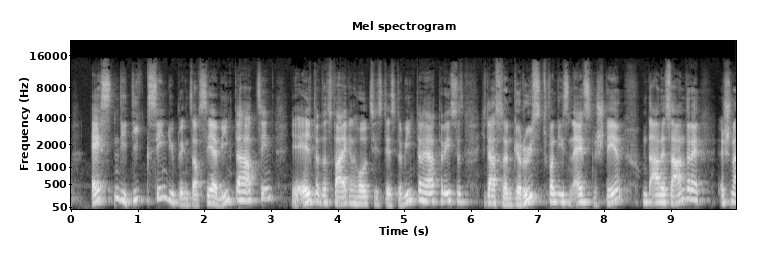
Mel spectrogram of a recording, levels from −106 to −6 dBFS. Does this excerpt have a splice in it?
yes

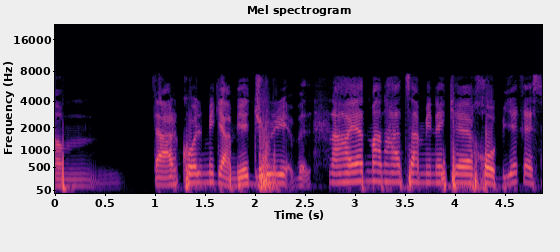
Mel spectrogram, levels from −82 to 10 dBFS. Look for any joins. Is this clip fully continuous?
no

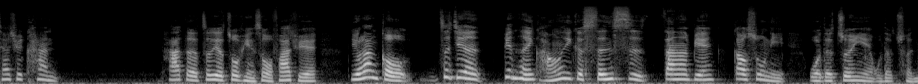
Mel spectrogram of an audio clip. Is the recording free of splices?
no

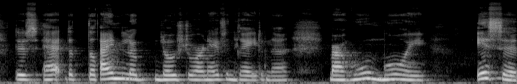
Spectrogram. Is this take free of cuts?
no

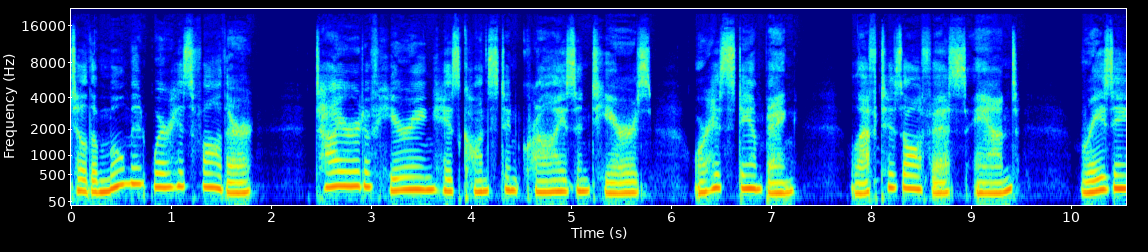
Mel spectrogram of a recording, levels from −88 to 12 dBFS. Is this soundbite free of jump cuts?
yes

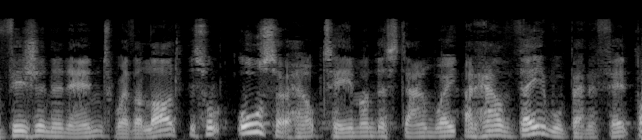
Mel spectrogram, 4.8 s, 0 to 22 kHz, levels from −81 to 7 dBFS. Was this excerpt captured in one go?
no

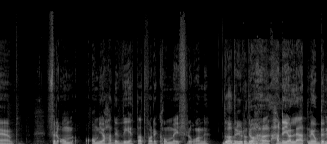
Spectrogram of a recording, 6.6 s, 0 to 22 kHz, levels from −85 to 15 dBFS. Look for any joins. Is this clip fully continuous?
yes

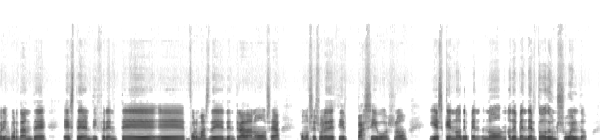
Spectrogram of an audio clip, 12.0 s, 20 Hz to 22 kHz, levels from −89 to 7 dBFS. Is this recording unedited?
yes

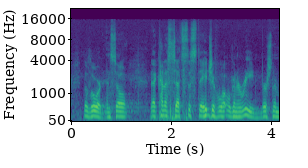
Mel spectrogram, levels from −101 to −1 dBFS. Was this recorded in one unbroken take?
yes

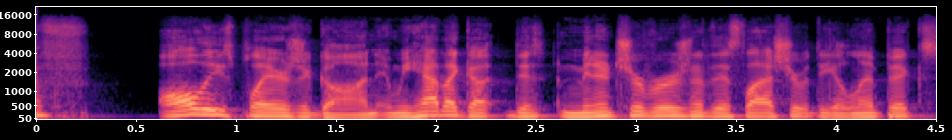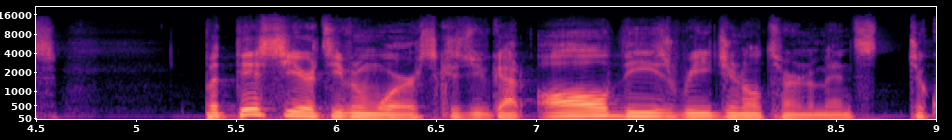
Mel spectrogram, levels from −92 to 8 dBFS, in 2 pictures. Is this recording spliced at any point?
no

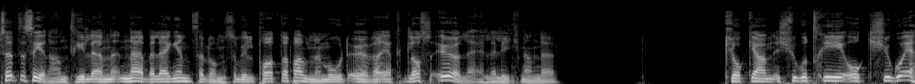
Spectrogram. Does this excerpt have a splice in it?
yes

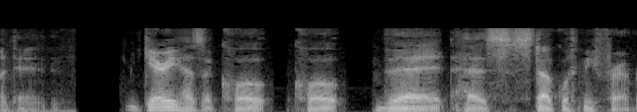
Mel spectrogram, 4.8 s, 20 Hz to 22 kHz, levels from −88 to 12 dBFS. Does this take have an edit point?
yes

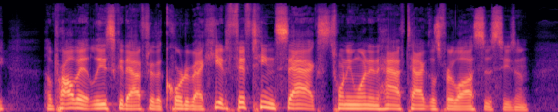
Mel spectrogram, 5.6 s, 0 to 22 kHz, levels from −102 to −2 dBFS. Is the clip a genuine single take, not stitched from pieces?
yes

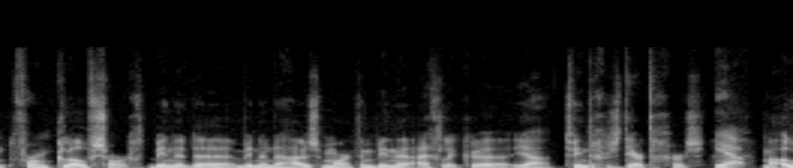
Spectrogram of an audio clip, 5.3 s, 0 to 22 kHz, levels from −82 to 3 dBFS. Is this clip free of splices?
yes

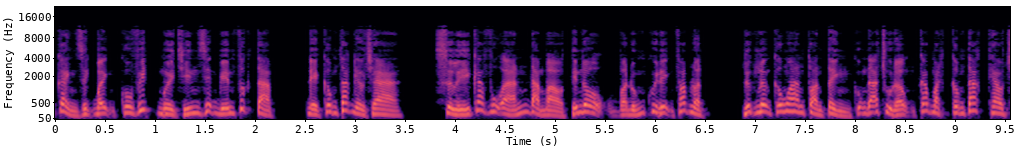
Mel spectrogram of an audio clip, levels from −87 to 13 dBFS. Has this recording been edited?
no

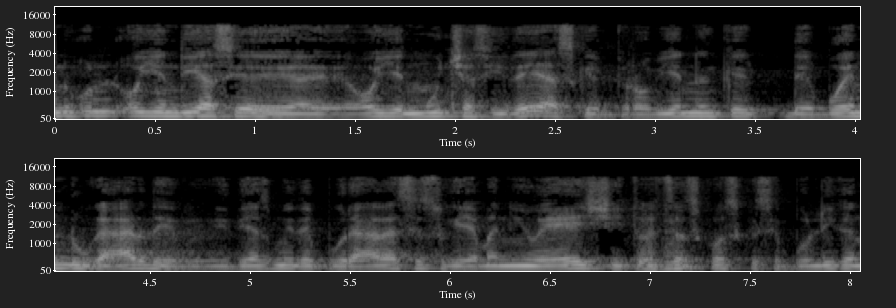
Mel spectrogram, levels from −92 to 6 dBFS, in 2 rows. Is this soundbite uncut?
yes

